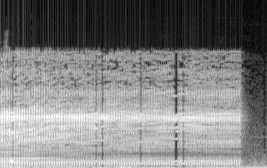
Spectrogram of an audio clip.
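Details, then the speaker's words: Ignition coil on an old Graham Lee coil and condenser tester, voltage turned up: steady high-pitched electric buzz of a strong spark, even and unbroken until switched off; coil is good and firing properly. "This is a coil tester here, a coil and condenser tester. A really neat old Graham Lee tester. But you turn it on and turn the voltage up."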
